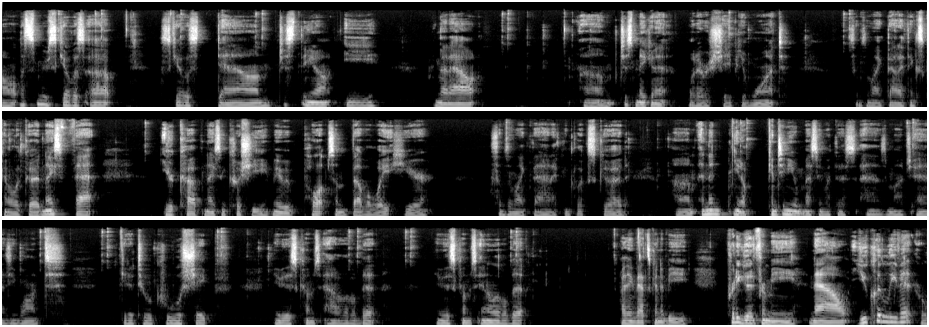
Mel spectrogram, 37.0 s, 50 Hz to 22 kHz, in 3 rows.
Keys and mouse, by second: 0.6 click, 1.2 alt+click, 1.6 s, 2.2 click, 2.8 s, 3.3 click, 3.6 a, 3.9 middle click, 4.4 e, 6.6 click, 6.8 Tab, 6.9 middle click, 7.4 middle click, 8.0 Tab, 8.7 g, 8.8 y, 9.5 click, 9.7 middle click, 10.1 g, 11.1 click, 11.5 middle click, 12.0 Tab, 12.2 middle click, 12.7 middle click, 14.2-19.0 shift+drag, 19.3-20.6 middle drag, 20.8 Tab, 21.0 middle click, 21.6 1, 22.5 s, 24.3 click, 25.1 alt+click, 25.4 s, 25.9 click, 26.3 middle click, 27.5 alt+click, 27.9 middle click, 28.4 s, 29.2 click, 30.0 alt+click, 30.5 s, 31.4 click, 31.5 Tab, 31.7-33.2 middle drag, 33.4 middle click, 34.7 middle click, 36.5-37.0 middle drag.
